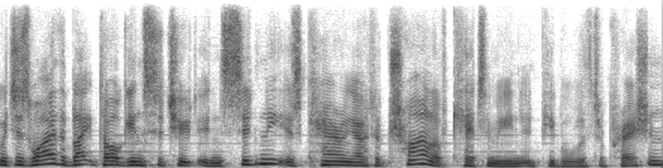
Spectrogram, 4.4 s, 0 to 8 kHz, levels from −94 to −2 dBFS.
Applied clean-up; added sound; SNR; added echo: neural separator model SepFormer DNS4.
